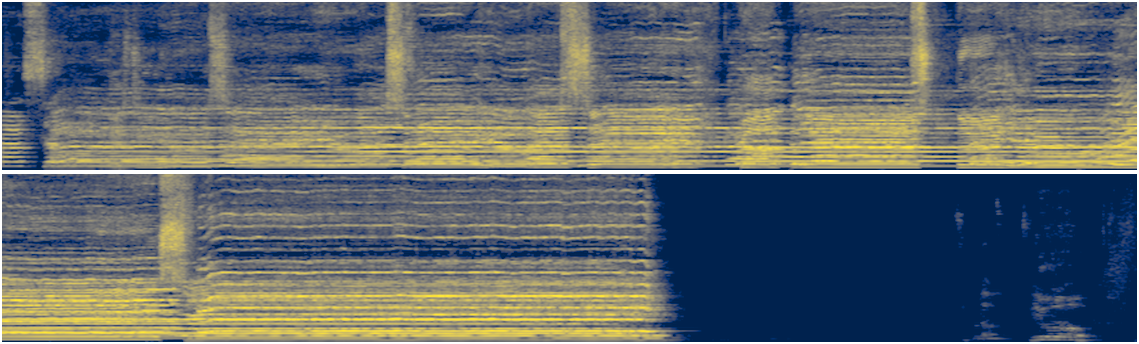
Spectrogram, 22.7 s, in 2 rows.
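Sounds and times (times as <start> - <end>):
barbershop tag sung by all parts: 0.4 - 17.9.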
